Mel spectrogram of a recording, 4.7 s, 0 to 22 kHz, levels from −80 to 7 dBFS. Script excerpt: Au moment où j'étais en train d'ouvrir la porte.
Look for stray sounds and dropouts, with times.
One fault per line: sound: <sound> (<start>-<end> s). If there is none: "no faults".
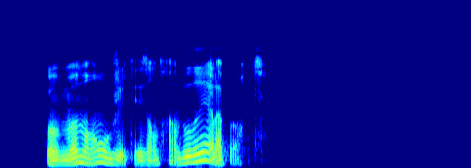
no faults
